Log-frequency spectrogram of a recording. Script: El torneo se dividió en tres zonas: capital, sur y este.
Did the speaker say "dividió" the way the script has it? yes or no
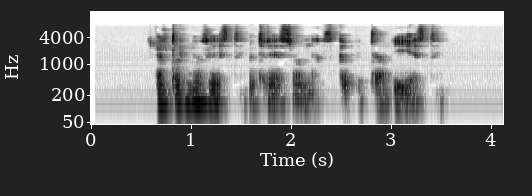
no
